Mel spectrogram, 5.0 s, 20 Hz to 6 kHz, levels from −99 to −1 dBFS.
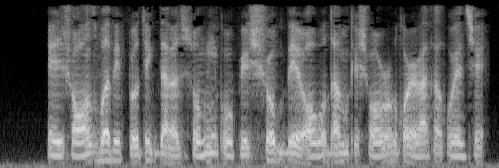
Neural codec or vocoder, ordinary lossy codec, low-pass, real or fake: autoencoder, 22.05 kHz, a latent of 192 numbers a frame, VITS, trained on many speakers; MP3, 32 kbps; 5.4 kHz; fake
